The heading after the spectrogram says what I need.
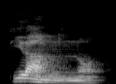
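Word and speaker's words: tiranno: Boa not bo two T's means long latte latte not latte latte tano once again long N this is a long sound tan Tyrano, not Tyrano.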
